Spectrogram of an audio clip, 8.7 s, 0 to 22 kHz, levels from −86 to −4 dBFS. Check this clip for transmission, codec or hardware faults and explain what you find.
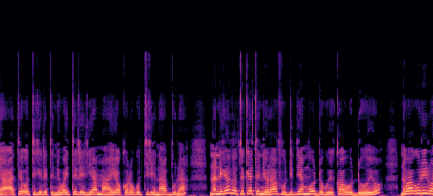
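One codec fault appears in the speech, near the start. From about 0.89 to 0.95 s there is damaged data in the compressed stream. Some bytes in that stretch of the encoded file were corrupted, so the decoder could not parse those frames correctly, lost frame sync and had to hunt for the next valid header before resuming. The roughly 60 ms affected comes out as a brief squawk or blip in place of the speech, after which decoding recovers.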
